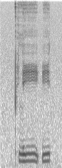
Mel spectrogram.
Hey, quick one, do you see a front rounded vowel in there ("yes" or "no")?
no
